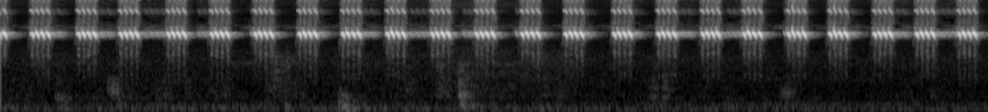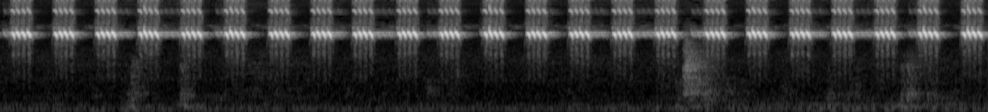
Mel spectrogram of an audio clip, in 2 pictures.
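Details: Continuous cricket chirps, high and bright, beating at a regular rhythm of about two per second, with faint low taps and a steady hum underneath.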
